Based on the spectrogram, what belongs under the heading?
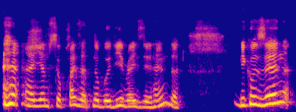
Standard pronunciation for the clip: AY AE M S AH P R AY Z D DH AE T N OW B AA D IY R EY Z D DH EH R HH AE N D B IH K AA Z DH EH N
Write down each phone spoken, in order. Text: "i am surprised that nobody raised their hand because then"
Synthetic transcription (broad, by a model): AY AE M S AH P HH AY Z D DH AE T N OW B AA D IY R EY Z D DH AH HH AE N D B IH K AA Z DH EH N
